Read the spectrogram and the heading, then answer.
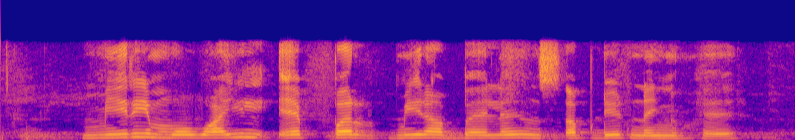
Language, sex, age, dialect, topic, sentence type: Hindi, female, 25-30, Kanauji Braj Bhasha, banking, statement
